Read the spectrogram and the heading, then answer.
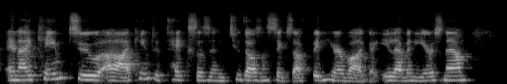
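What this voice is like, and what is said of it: German accent. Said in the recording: “I'm from Germany, so if anyone is wondering where this word accent is coming from”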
